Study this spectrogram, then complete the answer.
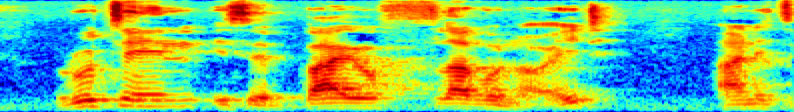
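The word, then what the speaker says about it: rutin: is a bioflavonoid that is called rooting it is spelled r-u-t-i-n routine routine is a bioflavonoid and it is usually found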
